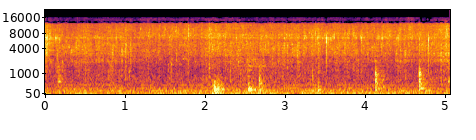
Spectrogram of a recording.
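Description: Salmon sears in a hot pan, giving a constant close crackling sizzle with occasional sharper pops and a faint clatter, and no voices over it.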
